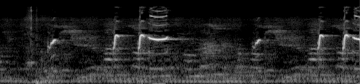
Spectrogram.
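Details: Kutilang emas bulbul in lure song, repeating its phrase twice in under four seconds: a rising note, two quick upslurs, and a bright held whistle, over a low hum.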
